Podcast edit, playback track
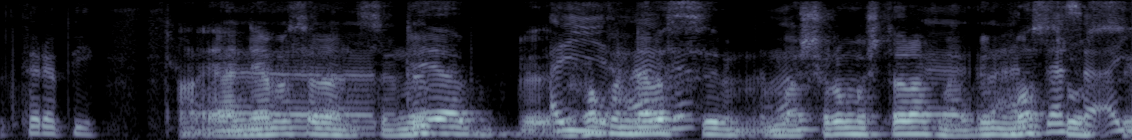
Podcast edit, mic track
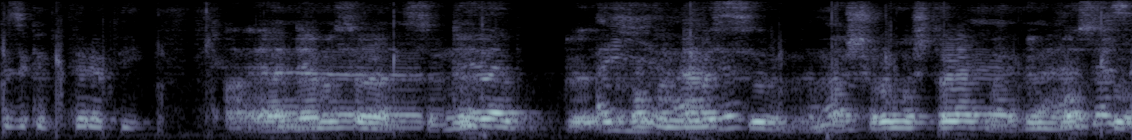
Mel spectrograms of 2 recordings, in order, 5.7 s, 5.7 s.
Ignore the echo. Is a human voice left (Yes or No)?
No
